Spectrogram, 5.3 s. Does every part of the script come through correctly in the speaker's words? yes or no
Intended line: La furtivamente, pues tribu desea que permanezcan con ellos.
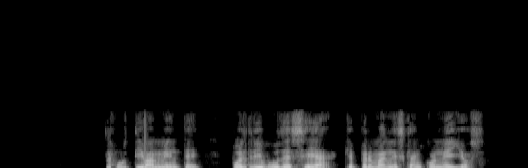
yes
